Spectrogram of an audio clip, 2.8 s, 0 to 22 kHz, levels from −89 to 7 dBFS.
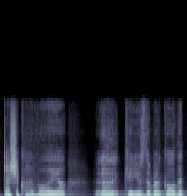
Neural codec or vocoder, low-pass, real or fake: codec, 16 kHz in and 24 kHz out, 0.4 kbps, LongCat-Audio-Codec, two codebook decoder; 10.8 kHz; fake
